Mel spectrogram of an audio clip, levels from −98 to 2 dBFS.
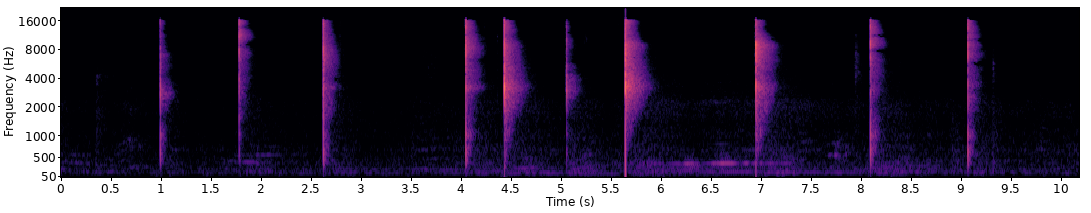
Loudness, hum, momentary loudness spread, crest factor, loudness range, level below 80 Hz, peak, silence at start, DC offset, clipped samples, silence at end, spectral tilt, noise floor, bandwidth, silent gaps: -31 LUFS; none; 20 LU; 40 dB; 12 LU; -78 dBFS; 0 dBFS; 1 s; under 0.1%; under 0.1%; 1.05 s; 3 dB/octave; -84 dBFS; 16.5 kHz; none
